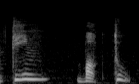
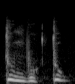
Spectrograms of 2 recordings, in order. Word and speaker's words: Timbuktu: Entonces, se pronuncia de muchas maneras según quien lo esté pronunciando. Para muchos para los ingleses y los árabes lo llaman Timbuktu. Los franceses lo llaman Tumbuctú. Tinabactú es como le dicen los tuaregs.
